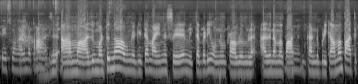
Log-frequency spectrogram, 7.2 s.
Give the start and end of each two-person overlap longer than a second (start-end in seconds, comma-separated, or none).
none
